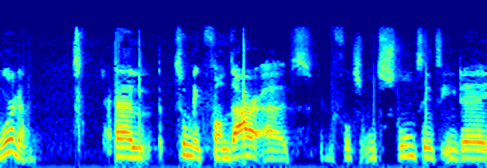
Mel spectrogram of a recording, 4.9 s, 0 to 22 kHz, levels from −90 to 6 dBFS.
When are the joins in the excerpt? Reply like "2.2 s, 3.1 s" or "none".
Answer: 1.9 s, 3.2 s, 3.6 s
